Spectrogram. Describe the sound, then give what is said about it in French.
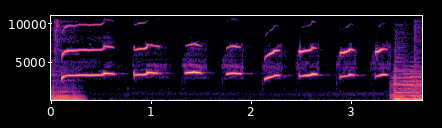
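A hedgehog at a care centre for orphaned, sick or injured hedgehogs gives a steady series of about eight high, thin squeaking calls, each short and whistle-like, spaced evenly with brief silences between them. “Écoutez ce hérisson lui dire merci.”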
